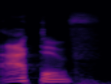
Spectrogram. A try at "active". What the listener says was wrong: It felt like there was an extra syllable in active there. I felt like you said active.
